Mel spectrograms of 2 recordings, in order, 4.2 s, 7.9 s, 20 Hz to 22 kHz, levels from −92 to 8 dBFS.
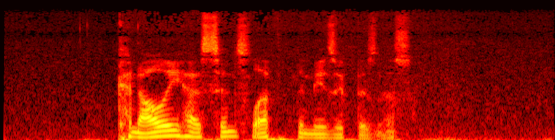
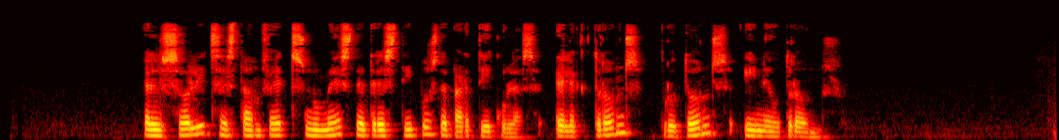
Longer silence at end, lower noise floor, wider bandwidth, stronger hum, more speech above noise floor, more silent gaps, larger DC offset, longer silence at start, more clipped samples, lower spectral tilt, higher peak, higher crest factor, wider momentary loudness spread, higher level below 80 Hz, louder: second, 0.75 s vs 1.75 s; second, -56 dBFS vs -74 dBFS; first, 16 kHz vs 11.5 kHz; neither; second, 35 dB vs 47 dB; neither; neither; second, 0.9 s vs 1.1 s; neither; first, -5.5 dB/octave vs -4 dB/octave; first, -6 dBFS vs -10 dBFS; about the same, 18 dB vs 20 dB; first, 19 LU vs 8 LU; first, -40 dBFS vs -76 dBFS; first, -22 LUFS vs -27 LUFS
